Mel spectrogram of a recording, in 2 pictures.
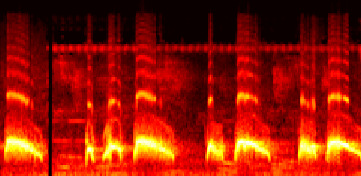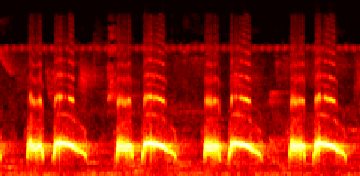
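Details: Spotted dove, locally called tekukur or dekukur, cooing loudly in rapid repeated phrases, each a short note followed by a longer falling coo, about fifty phrases a minute, with a faint steady high-pitched tone in the background.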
